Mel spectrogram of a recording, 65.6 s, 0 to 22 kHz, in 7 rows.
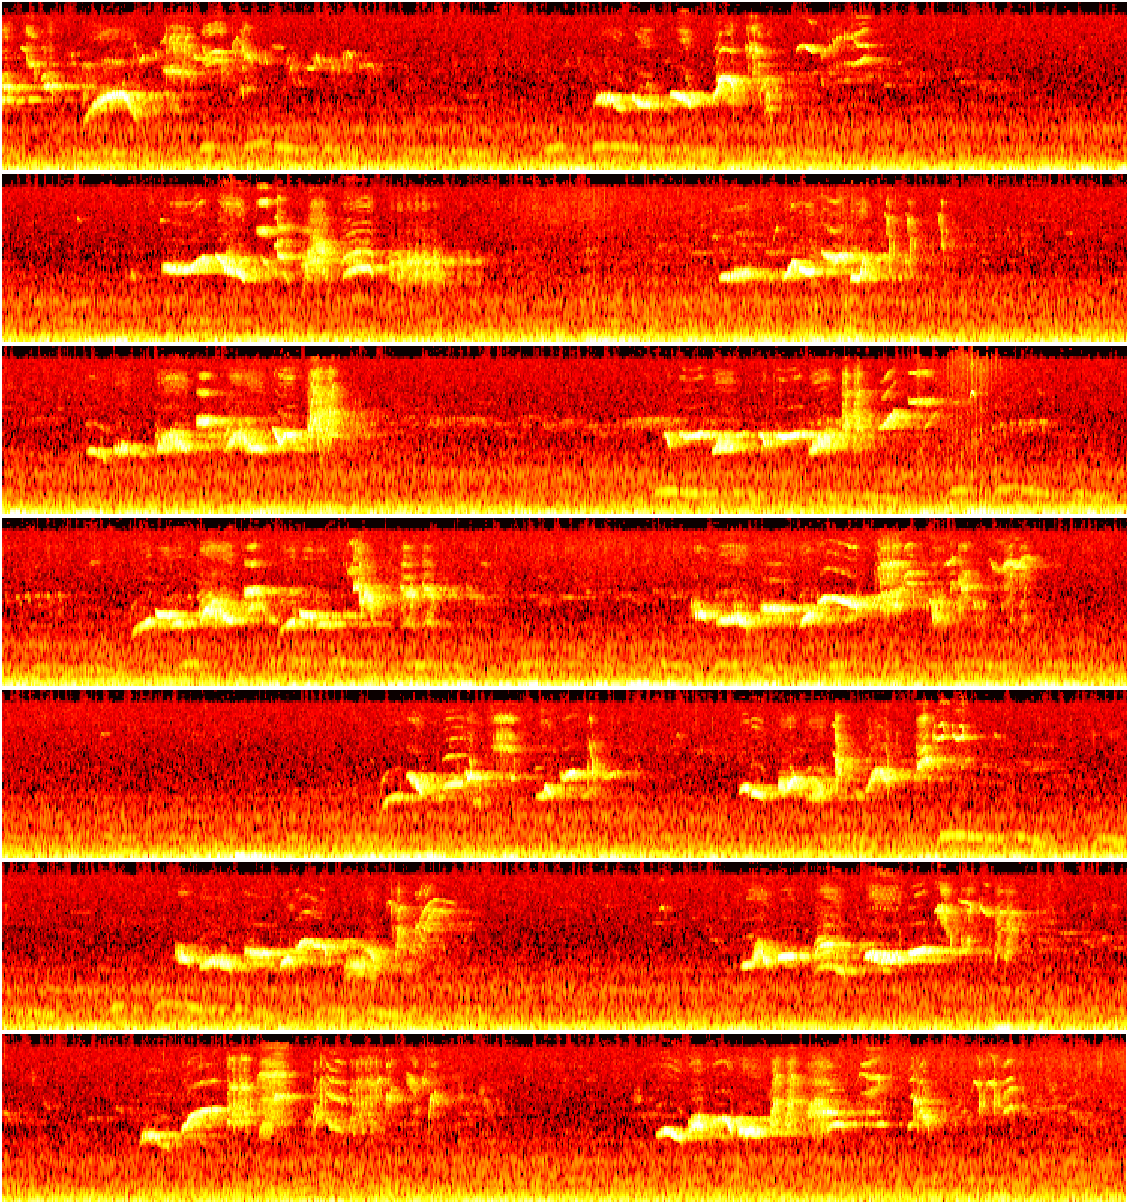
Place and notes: Katesgrove, Reading, UK - Blackbird singing first thing
A blackbird that has woken us up most mornings this spring with his beautiful early-morning song.
14 May 2016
